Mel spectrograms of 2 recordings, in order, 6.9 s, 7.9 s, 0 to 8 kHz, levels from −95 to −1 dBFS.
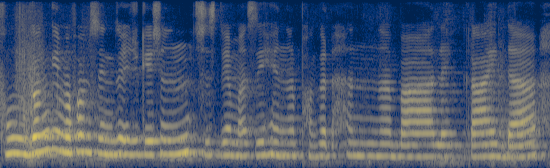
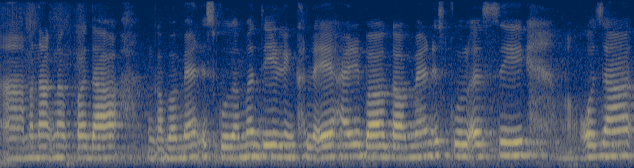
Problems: background sounds at intervals, background conversations at intervals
